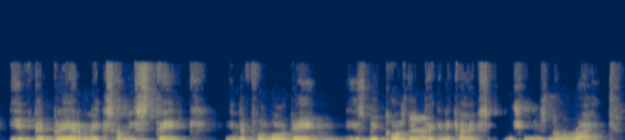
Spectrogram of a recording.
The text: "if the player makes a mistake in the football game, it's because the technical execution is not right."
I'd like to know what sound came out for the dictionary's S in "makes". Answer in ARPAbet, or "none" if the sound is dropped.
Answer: S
